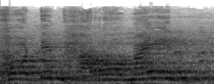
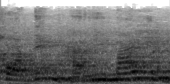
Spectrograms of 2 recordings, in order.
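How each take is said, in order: First: The second word is said with o after r. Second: The second word is said with i after r. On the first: Guardian of the two holy cities. The speaker calls it right. "Dia menjaga kota suci" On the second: Guardian of two wives. The speaker calls it wrong. "dibaca Khodim Harimain"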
